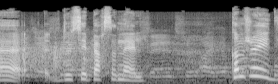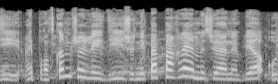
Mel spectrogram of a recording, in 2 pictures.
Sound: applause

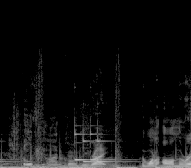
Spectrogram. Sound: bell ding

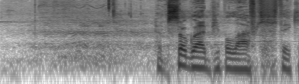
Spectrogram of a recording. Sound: audience laughing

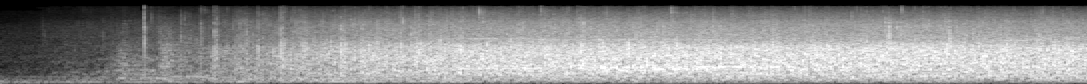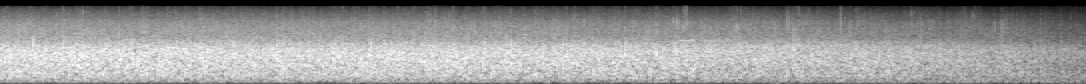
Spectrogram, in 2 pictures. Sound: audience applauding

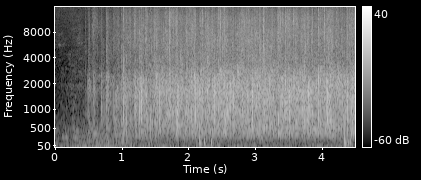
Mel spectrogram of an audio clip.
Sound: applause

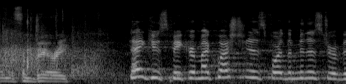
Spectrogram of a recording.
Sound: applause

